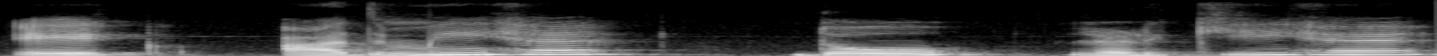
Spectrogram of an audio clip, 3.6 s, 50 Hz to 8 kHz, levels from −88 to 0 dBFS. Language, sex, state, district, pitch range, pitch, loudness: Hindi, female, Madhya Pradesh, Bhopal, 240-285 Hz, 260 Hz, -15 LUFS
